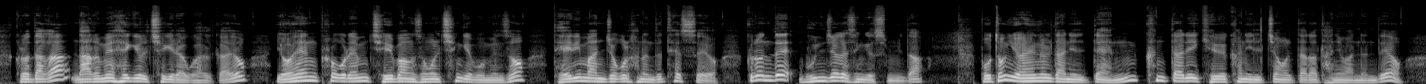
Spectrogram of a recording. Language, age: Korean, 40-59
